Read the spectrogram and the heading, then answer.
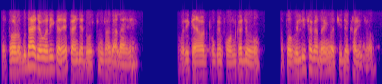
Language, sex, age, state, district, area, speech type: Sindhi, male, 60+, Delhi, South Delhi, urban, conversation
